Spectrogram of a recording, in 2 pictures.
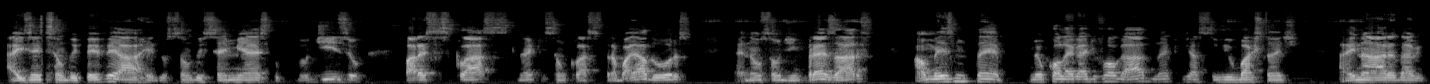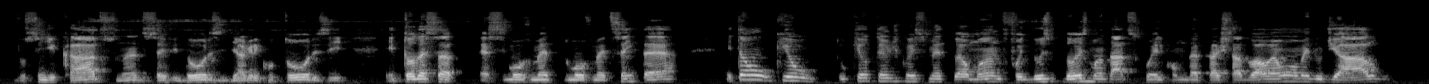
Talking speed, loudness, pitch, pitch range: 175 wpm, -23 LUFS, 110 Hz, 105-130 Hz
